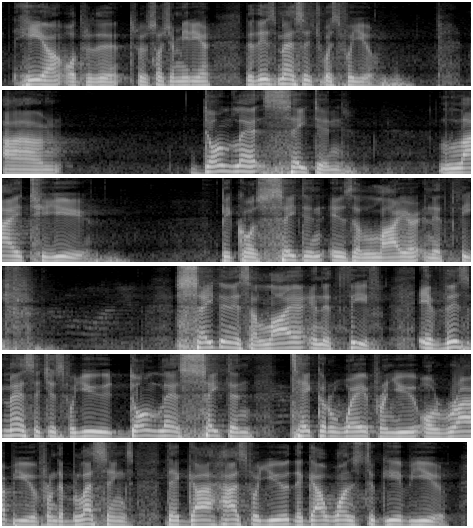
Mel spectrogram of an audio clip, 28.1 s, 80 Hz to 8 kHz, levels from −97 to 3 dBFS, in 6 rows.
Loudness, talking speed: -26 LUFS, 140 wpm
